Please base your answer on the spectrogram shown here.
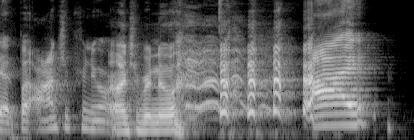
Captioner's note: laughs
